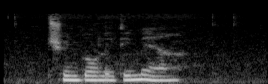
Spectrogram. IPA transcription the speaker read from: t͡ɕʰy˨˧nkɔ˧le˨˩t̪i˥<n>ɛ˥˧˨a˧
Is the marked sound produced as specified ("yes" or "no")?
no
